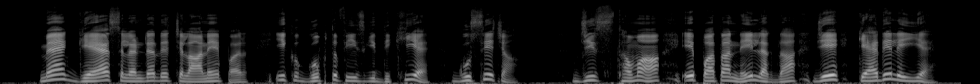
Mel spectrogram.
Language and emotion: Dogri, angry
